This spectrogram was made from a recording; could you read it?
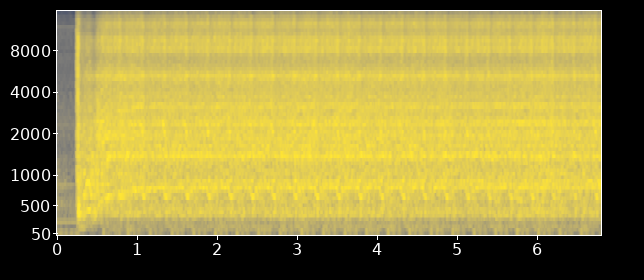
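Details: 1985 John Deere 212 lawn tractor, 145th built, sat six months with diesel mixed into its gas. Tried with choke and a little throttle, the starter spins the engine steadily for several seconds but it never fires. Cranks with no start; cause not yet confirmed.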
